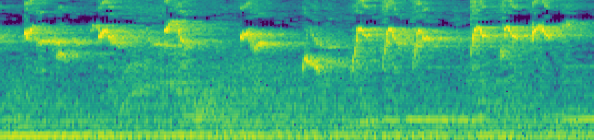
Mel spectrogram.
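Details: Horsfield's bush lark in full, energetic song, used to prompt silent birds into singing: bright high chirps and quick slurred notes in fast bursts over a constant low electrical hum.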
